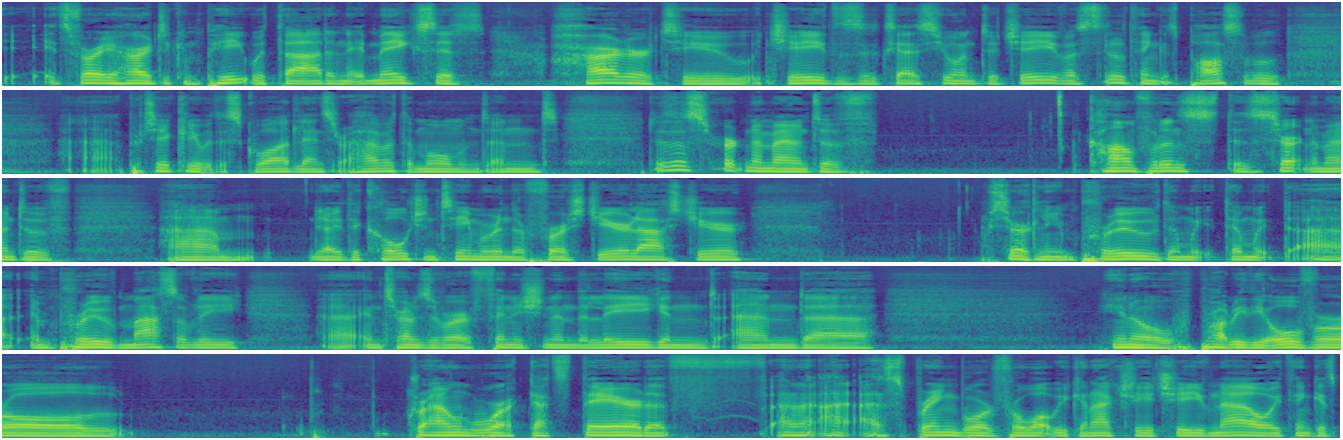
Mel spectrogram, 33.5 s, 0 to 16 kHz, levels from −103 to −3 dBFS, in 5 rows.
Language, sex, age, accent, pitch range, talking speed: English, male, 20-39, Irish, 110-130 Hz, 190 wpm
